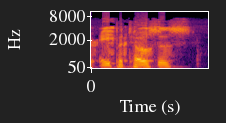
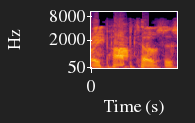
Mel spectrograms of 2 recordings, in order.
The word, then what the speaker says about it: apoptosis: The word is either apoptosis or apoptosis. Some people pronounce the P, some people don't.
